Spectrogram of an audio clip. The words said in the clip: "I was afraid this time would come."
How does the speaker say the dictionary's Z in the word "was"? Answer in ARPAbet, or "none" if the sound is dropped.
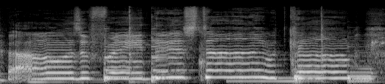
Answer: Z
